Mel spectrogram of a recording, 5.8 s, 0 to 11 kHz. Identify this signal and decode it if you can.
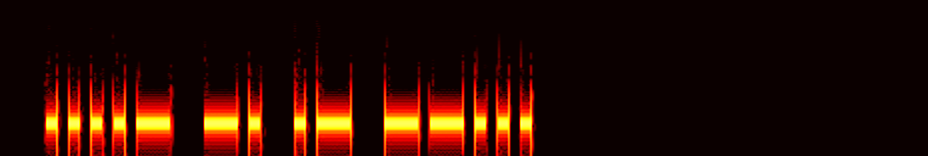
Morse code, heard as a keyed tone, about 17 wpm, 700 Hz. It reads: 4NA7
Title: Common Cut Numbers - 4-Digit 17wpm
